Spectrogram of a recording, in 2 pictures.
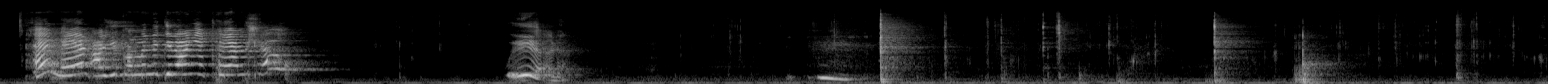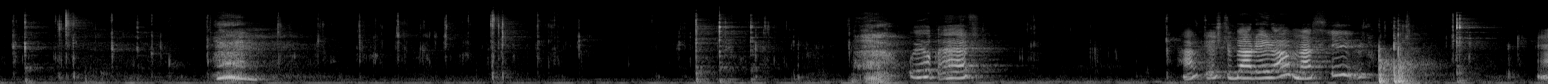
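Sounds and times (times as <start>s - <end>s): chewing and lip-smacking: 3.3s - 5.0s, 6.0s - 24.1s, 25.5s - 27.3s, 29.8s - 30.9s.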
